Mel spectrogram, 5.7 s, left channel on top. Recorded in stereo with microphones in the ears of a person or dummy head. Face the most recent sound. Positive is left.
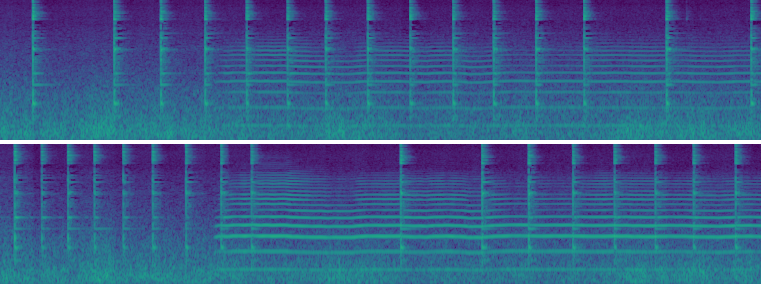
turn(degrees=-45)  # may be behind; listen again after turning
